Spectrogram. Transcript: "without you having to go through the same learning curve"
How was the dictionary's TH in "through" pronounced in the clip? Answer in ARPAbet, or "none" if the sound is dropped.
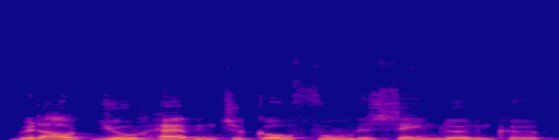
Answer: F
